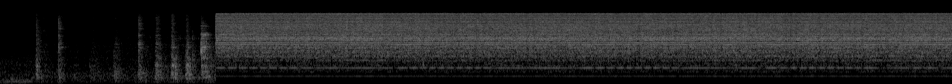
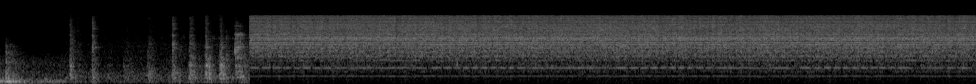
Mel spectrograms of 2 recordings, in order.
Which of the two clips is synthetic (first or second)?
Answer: second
